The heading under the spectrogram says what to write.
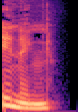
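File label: "inning", British English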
